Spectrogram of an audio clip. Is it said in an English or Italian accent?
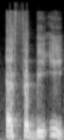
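Italian. The letters are said with Italian pronunciation. "Or if you want to say C I A, then say F B I"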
